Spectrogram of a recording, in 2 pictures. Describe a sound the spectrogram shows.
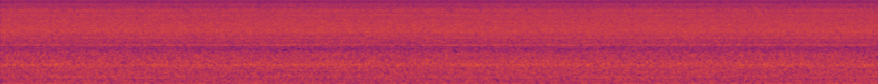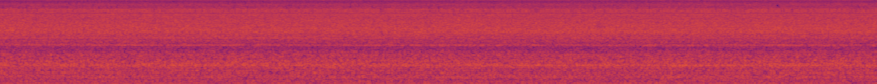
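Jet engines drone steadily and evenly.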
